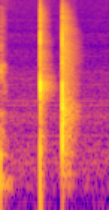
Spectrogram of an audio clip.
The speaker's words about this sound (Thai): คุณอาศัยอยู่แถวนี้เหรอ สามี ตะโกนถามไปต่อเขาตบมือตอบว่าใช่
